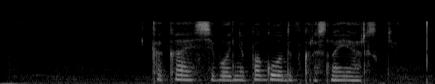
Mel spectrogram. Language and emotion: Russian, neutral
